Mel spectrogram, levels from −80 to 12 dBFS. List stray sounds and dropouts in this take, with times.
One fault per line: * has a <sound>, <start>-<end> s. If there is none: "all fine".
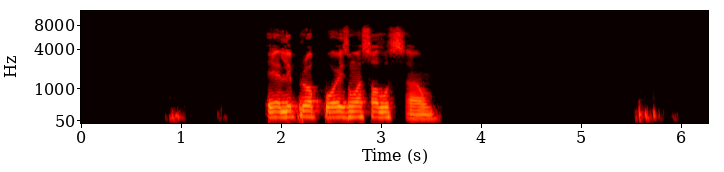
all fine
